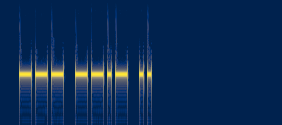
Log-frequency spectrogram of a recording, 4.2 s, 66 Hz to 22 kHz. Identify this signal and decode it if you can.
Morse code, heard as a keyed tone, about 20 wpm, 700 Hz. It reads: OQI
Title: USA Call Sign Postfixes - 3 Letters 20wpm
